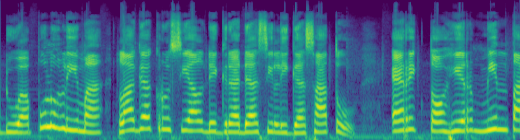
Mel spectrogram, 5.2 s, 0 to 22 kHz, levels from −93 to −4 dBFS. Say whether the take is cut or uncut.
cut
